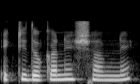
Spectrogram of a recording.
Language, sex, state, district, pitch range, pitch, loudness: Bengali, female, Tripura, West Tripura, 210-235 Hz, 220 Hz, -15 LUFS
